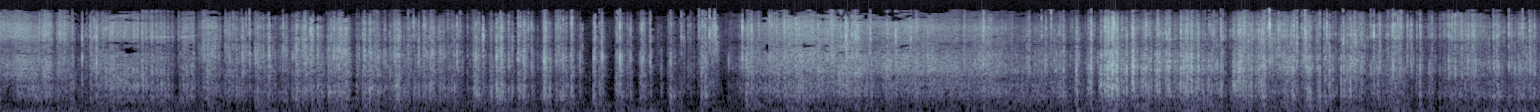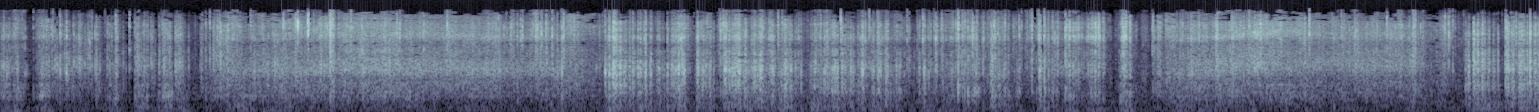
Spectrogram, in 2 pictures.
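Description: A large, thin red-orange tissue paper sheet spread on a table is lifted by one hand and cut with metal scissors. Steady bright crinkling and rustling runs throughout, with quick crisp snips of the blades through the paper. The sound has almost no low end and grows slightly louder and busier toward the end.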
